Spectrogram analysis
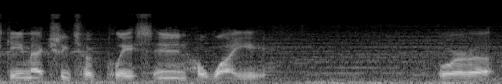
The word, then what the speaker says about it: Hawaii: So, a portion of the development of this game actually took place in Hawaii. Or, if I want to pronounce it correctly, it's Hawaii. Well, better, but, you know, still needs work.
